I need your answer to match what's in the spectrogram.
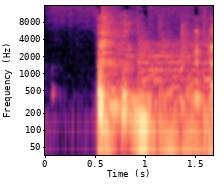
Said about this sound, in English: Clear your throat.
